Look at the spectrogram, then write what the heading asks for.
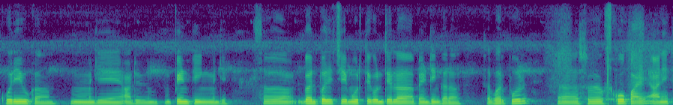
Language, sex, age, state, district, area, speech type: Marathi, male, 18-30, Maharashtra, Sindhudurg, rural, spontaneous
